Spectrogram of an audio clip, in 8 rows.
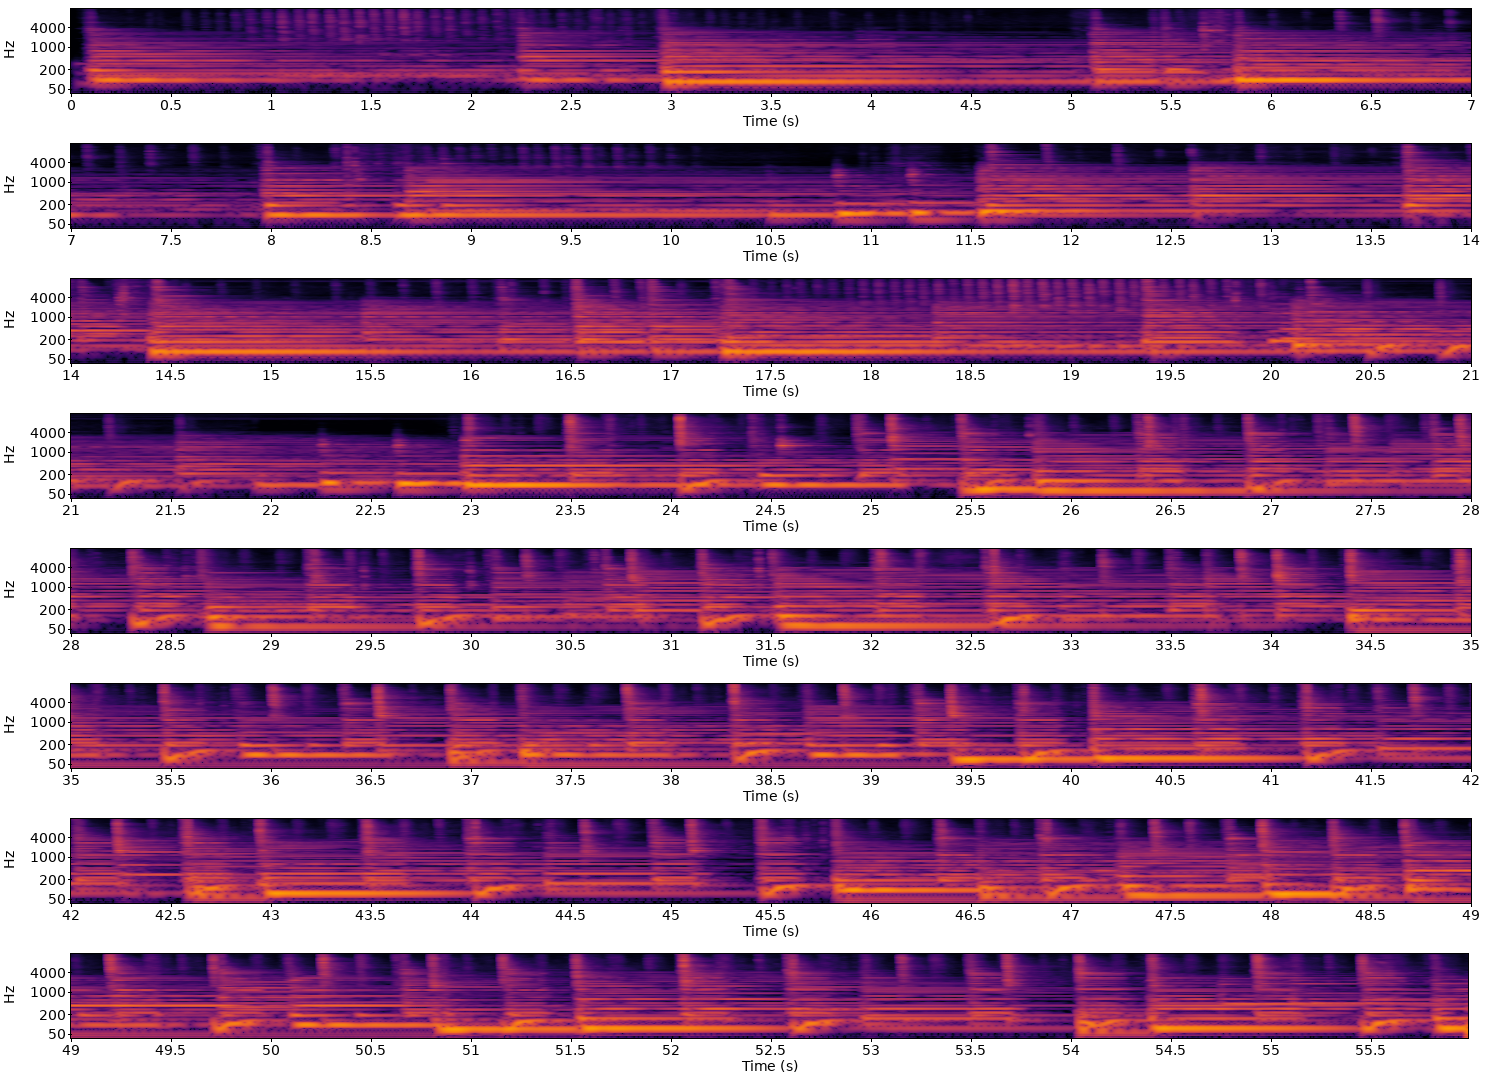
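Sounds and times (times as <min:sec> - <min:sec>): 
floating acoustic music: 0:00.0 - 0:55.9.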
